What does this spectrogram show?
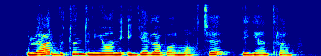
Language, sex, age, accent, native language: Uzbek, female, 18-24, Surxondaryo, Uzbek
